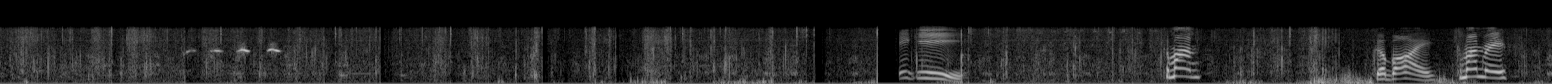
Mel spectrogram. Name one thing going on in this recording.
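Dogs' paws rustle through dry grass.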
